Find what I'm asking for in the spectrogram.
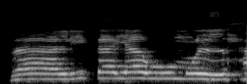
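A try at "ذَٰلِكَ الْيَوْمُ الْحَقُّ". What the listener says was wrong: Dzalikal alif lam ta'rif.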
